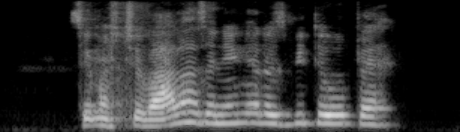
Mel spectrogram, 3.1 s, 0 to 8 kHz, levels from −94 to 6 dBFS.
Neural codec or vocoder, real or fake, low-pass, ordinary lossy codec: codec, 16 kHz, 8 kbps, FreqCodec, smaller model; fake; none; none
